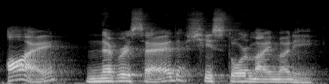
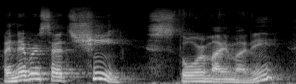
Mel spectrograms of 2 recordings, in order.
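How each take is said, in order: First: The stress falls on the word I. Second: The stress falls on the word she. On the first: Someone else said it. "the first one is I, and when you stress this one" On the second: It was not necessarily her who stole it. "When you put emphasis on she"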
